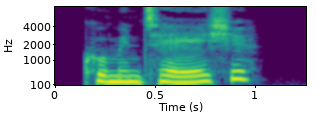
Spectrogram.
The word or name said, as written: kommentage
